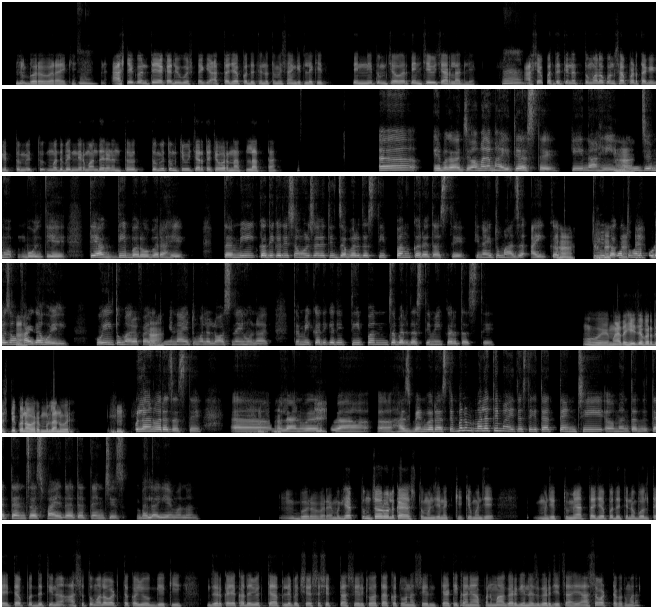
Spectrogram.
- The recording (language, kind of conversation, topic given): Marathi, podcast, एकत्र काम करताना मतभेद आल्यास तुम्ही काय करता?
- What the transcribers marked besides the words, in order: laughing while speaking: "बरोबर आहे की"; other background noise; tapping; chuckle; in English: "लॉस"; chuckle; in English: "हजबंडवर"; in English: "रोल"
